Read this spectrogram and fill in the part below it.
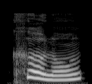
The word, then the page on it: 克隆: kè lóng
